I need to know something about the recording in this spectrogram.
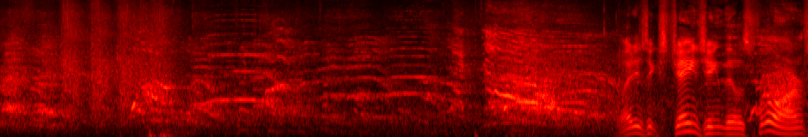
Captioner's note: fans chanting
